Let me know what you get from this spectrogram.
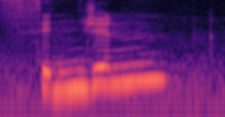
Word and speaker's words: St. John: John, which was for some reason pronounced St. John.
